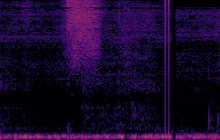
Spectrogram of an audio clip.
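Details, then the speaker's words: Gas hot water tank after anode rod replacement, inspection port refitted, set to hot: steady soft low roar with no popping or flutter; burner lit and heating water normally. "Okay, so I put the inspection port back on. I can hear the flames in there. So they're heating up the water."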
